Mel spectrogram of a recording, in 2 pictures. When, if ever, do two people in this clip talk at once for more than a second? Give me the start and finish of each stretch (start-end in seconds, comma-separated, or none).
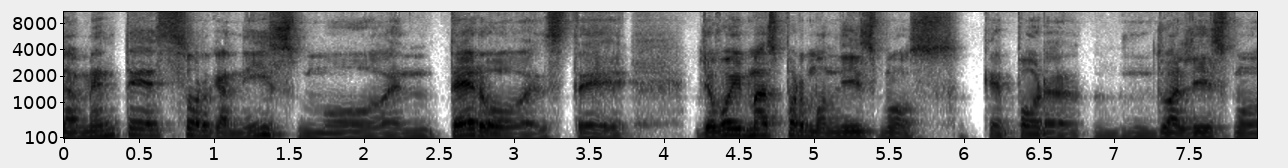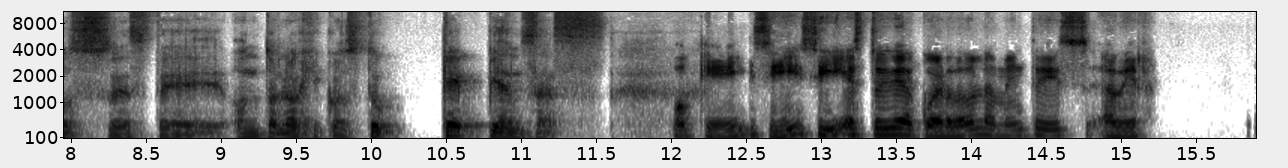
none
